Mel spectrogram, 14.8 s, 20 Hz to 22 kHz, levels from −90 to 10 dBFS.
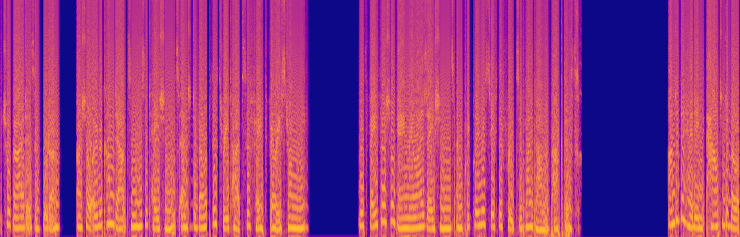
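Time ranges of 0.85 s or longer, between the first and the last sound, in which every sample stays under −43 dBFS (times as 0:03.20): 0:06.16–0:07.16
0:11.62–0:13.35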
